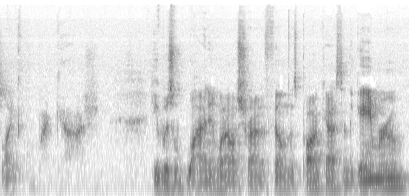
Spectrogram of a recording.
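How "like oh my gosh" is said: whispered, slow and fed up; exasperated whisper. Real, not acted. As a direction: breathe it out, worn out by the whining. Exasperated at whining puppy.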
